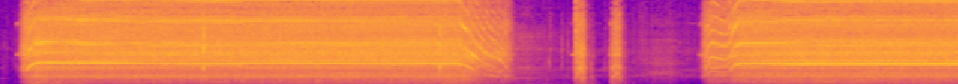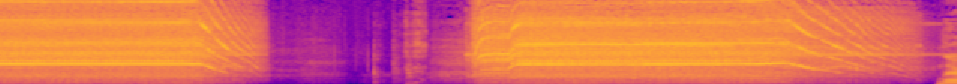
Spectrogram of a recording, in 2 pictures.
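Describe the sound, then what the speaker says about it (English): A step drill bores epoxy out from inside a broken graphite golf club shaft, whining loudly and steadily in three long bursts separated by short pauses with a few clicks and knocks. "that step drill, when you start making that heat on the inside, will help break free all that epoxy"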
